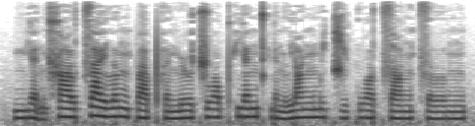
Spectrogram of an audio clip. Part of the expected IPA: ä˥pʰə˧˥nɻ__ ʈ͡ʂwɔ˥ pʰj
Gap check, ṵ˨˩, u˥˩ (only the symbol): u˥˩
